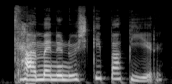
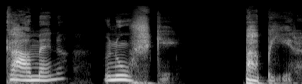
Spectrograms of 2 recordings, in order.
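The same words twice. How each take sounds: First: A hint of you can't be serious; incredulous. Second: Solemn knight, each word weighed; hint of a grand pronouncement; dramatic monologue. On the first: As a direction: princess repeating the knight's words in mild disbelief. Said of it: "zeptala jsem se nevěřícně". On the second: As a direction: knight announcing the legendary game, lightly dramatic. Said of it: "svůj dramatický monolog".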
